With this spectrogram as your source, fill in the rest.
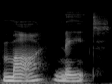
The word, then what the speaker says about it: Monat: Monat, which stands for modern nature, Monat.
